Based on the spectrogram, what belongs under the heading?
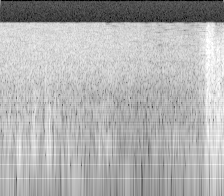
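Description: A steady hiss of heavy rain with low, rolling rumbles of thunder underneath, then a sudden louder crack of thunder near the end. No one speaks.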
